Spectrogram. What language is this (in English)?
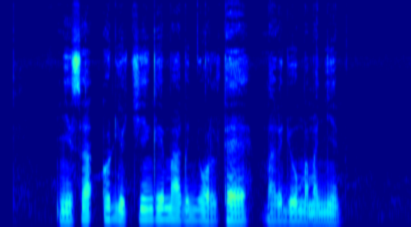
Luo (Kenya and Tanzania)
